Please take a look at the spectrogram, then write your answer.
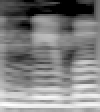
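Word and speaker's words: neighbour: नेबर यानी पड़ोसी से और इसे हम नेबर ऐसे बोलने की जरूरत नहीं अगर हम इसे नेबर भी बोलेंगे आर ल मोस्ट साइलेंट होता है नेबर तो उस क्रोधी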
